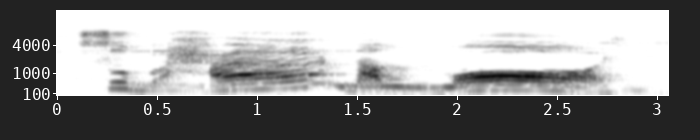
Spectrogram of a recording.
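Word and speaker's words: سبحان الله: যে নুন জবর পাইলাম কিন্তু এই নুন জবর আল্লাহ শব্দের লামকে হেলপ করছে নাল দ্রুত বললাম নাল এখন লামটা আমি কিভাবে মোটা সুবহানাল্লাহি সুবহানাল্লাহি সুবহানাল্লাহি অক্ষ করলে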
